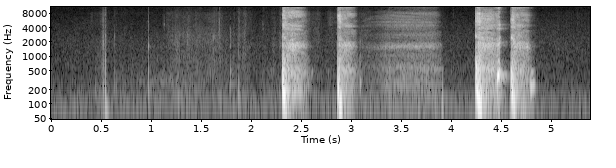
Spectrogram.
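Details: Several harsh, abrupt cough bursts from a cat with a wheezy, hissing breath between them in a quiet room; repeated coughing, tagged allergy.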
